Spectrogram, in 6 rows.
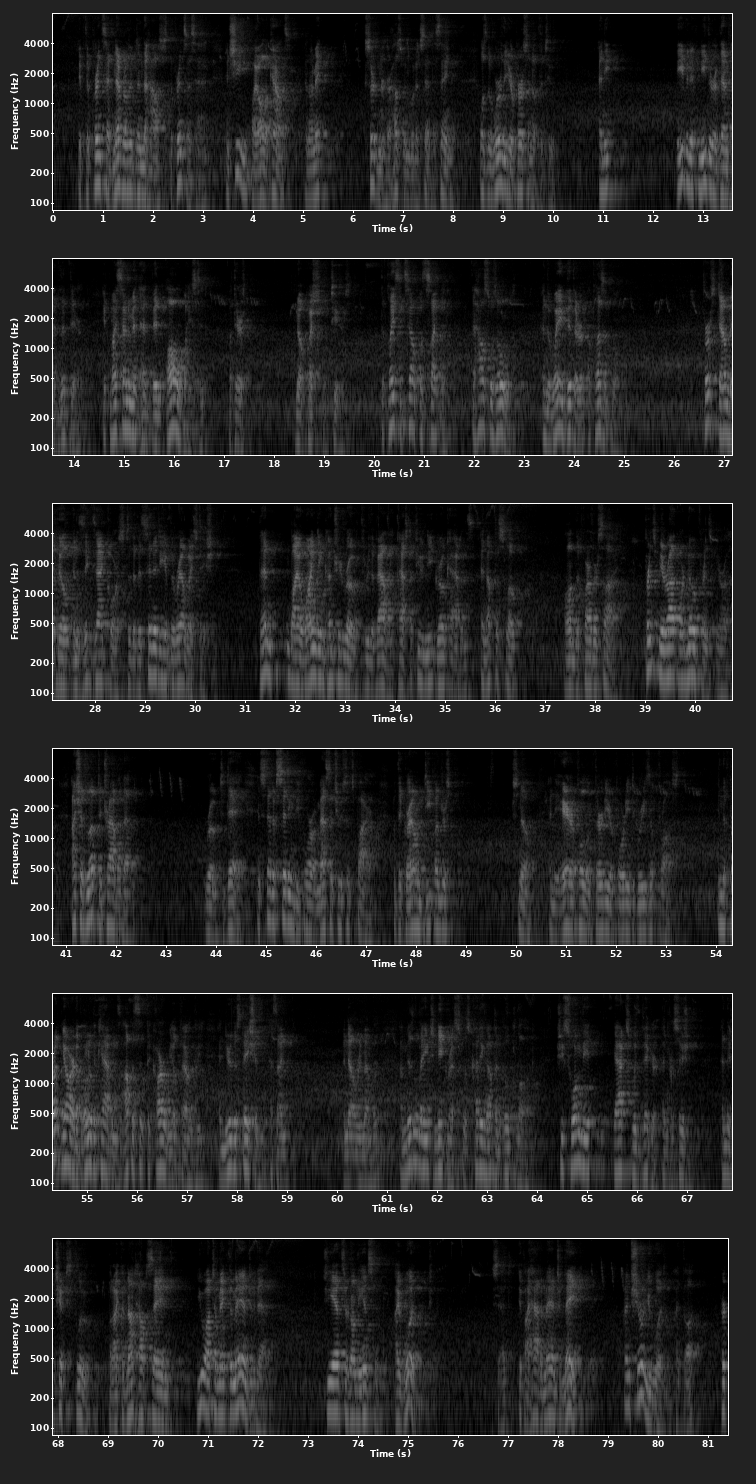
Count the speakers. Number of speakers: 1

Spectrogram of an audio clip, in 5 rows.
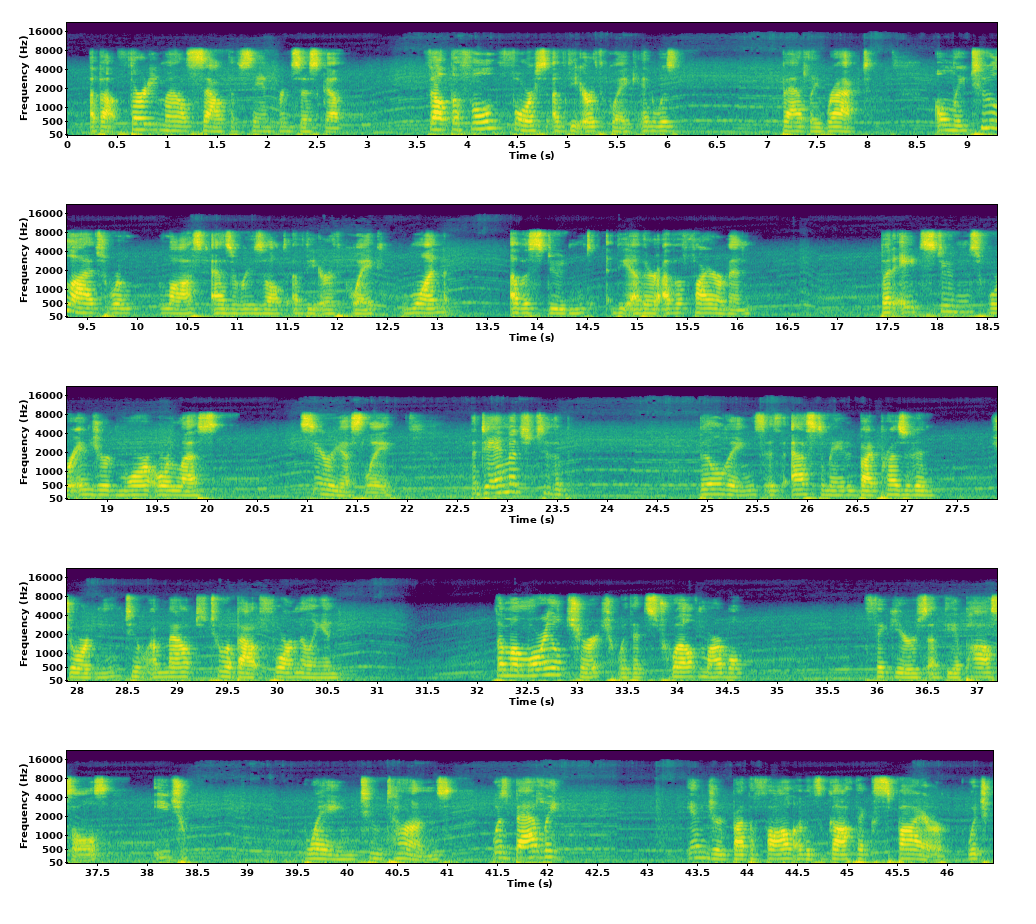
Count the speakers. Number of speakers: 1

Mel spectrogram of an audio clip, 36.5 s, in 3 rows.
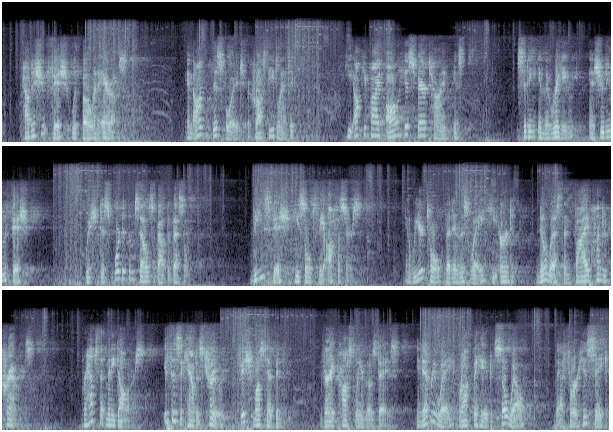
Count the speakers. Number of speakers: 1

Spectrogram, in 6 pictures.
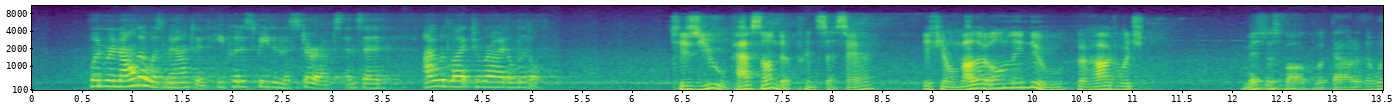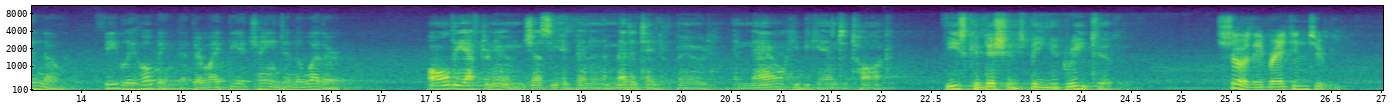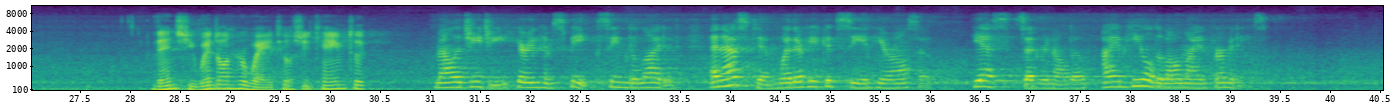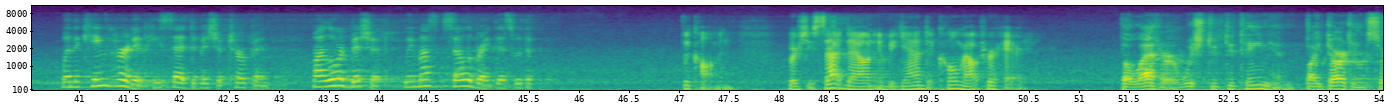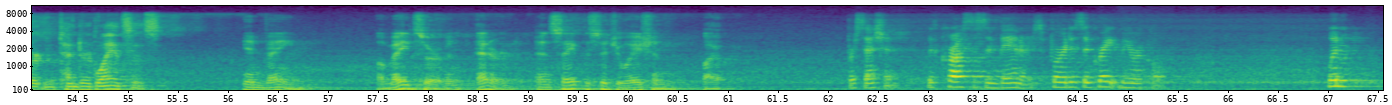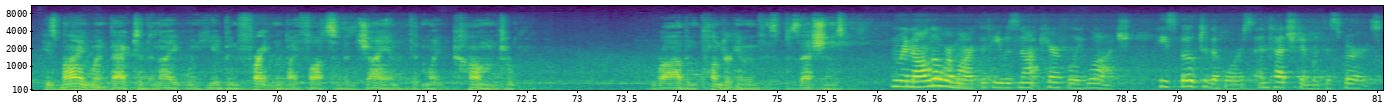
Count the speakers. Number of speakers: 5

